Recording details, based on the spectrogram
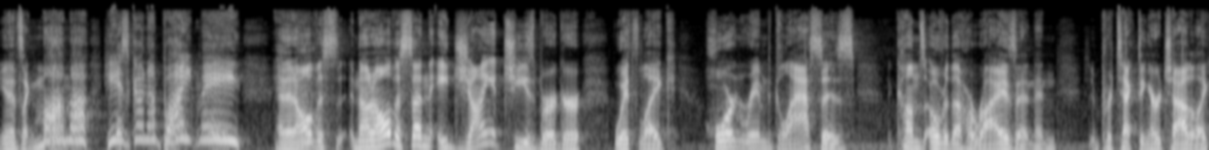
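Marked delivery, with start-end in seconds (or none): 0.3-2.4 very high, drawn-out cartoonish shriek. Retelling a cartoon where a cheeseburger cries out: imitating a screaming burger. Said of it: "and it screams".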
